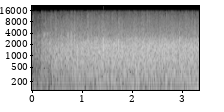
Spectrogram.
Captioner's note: applause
